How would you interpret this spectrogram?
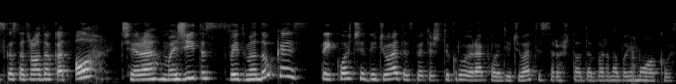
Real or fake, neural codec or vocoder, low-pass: fake; codec, 16 kHz, 4 kbps, X-Codec, WavLM features, trained on Multilingual LibriSpeech; 7.2 kHz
